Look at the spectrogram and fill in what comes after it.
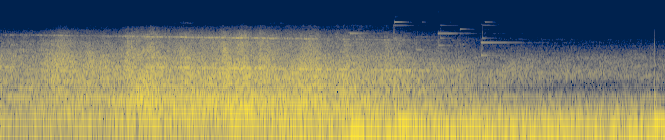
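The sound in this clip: An arriving airplane's engines give a loud, steady roar with a faint high whine running through it, swelling slightly partway and easing near the end.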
